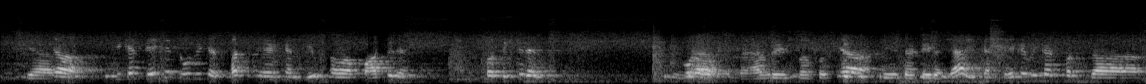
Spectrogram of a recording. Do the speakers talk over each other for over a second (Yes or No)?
No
